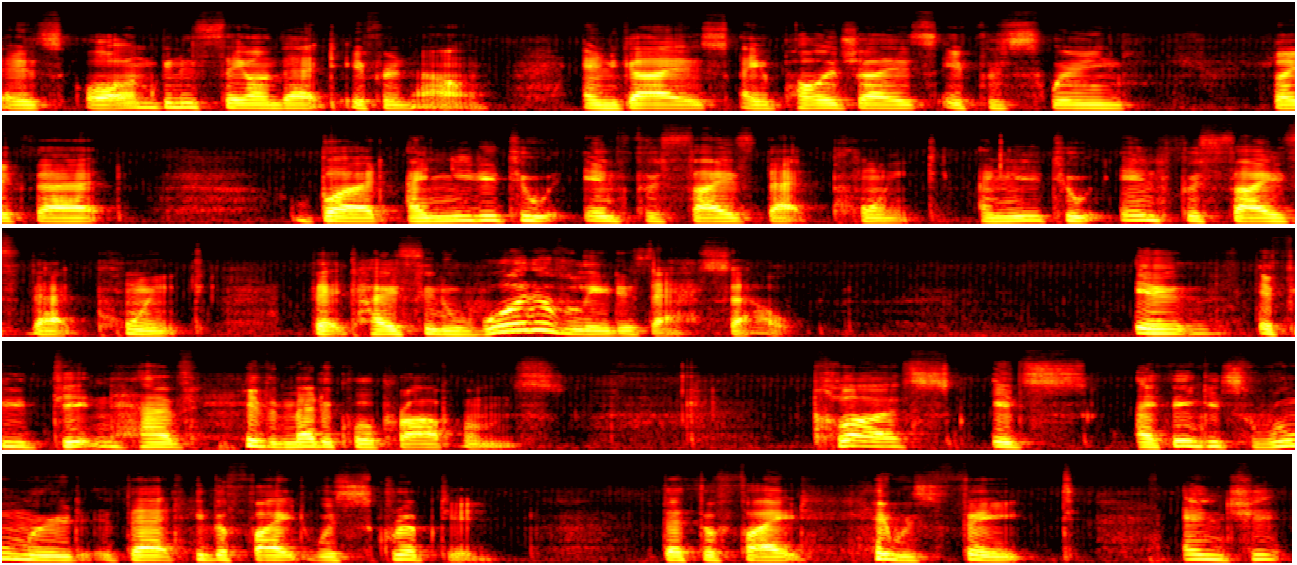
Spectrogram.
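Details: Adult male streamer with a self-reported speech impediment causing stuttering and tripping over words, with frequent phrase repetitions; stuttering.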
